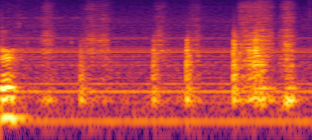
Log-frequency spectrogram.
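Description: Chalk writing on a blackboard: a few light taps and short scratches, with a longer scrape near the end, over a steady low electrical hum.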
